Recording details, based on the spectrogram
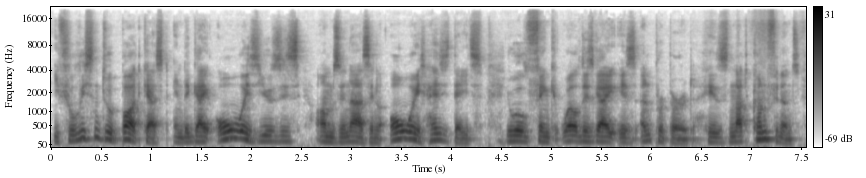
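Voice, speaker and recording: Hardly pausing, a man at a medium pitch talks at a fairly quick pace with very wide pitch swings. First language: not English. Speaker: communication skills youtuber. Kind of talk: tutorial.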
